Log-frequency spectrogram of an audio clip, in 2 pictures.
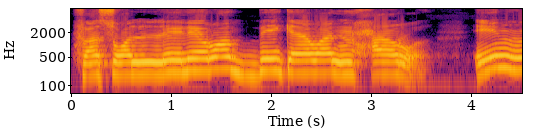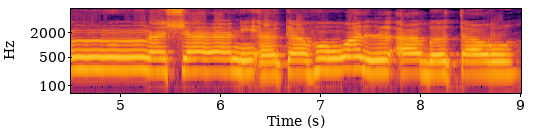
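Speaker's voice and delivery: slow, drawn-out chanted tilawat; Quranic recitation. Acted. Teacher opening the lesson, slow chanted recitation. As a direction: intone each word slowly and reverently.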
